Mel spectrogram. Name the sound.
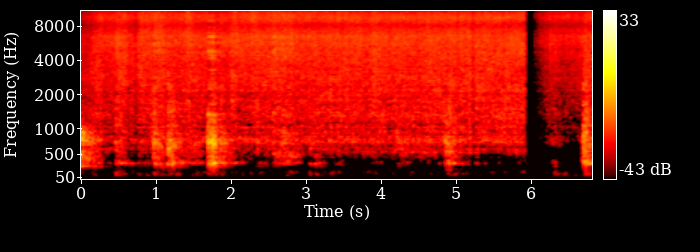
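neem leaves frying in oil in a pan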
